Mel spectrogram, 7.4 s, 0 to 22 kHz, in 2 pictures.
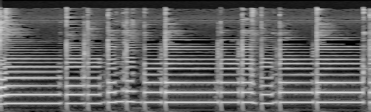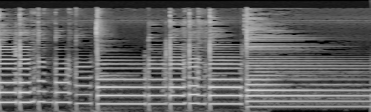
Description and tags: Guitar Riff 2 (F Major) (130)
Guitar, 130, 2, BPM, Major, Riff, F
